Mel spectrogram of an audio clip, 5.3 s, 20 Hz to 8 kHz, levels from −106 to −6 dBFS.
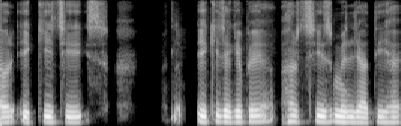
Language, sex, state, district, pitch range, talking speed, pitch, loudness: Hindi, male, Maharashtra, Nagpur, 125-135 Hz, 155 wpm, 130 Hz, -19 LUFS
